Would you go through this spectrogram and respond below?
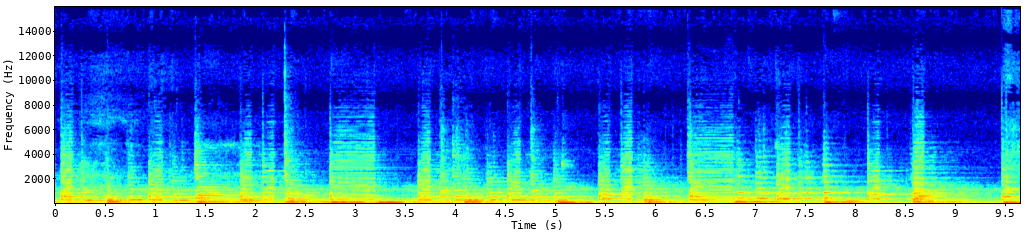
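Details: Playful pizzicato string music with plucked bass and bowed strings, with no animal sound heard.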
